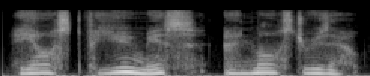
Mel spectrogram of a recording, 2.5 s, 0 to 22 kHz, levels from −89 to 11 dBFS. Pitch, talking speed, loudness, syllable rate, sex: 200 Hz, 220 wpm, -16 LUFS, 5.1 syllables/s, female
